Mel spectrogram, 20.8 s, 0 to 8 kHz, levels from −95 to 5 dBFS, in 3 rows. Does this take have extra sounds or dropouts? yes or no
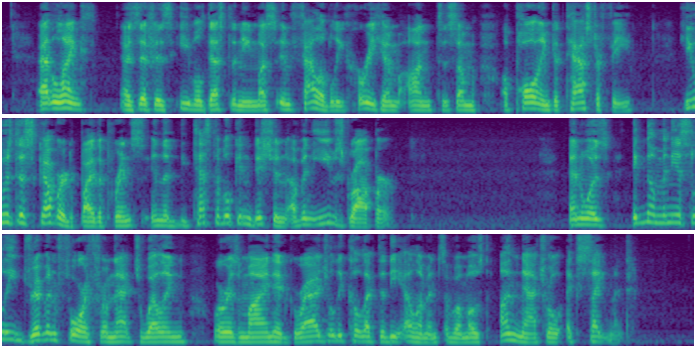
no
